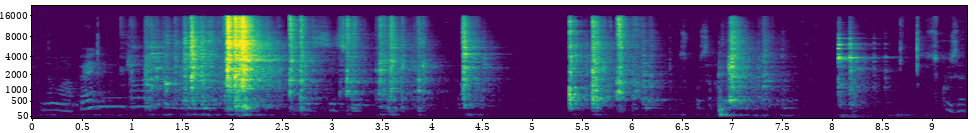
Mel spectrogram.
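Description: Cooking pot and metal utensils clatter in a home kitchen while potatoes, tomatoes, onion and oil are prepared, with bursts of clanking and scraping in uneven clusters, loud and close, and speech mixed in between.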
